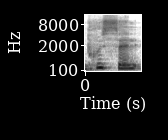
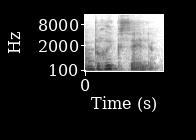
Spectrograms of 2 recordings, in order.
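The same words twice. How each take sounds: First: The middle x is sounded as a plain s. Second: The middle x is sounded as ks. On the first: The speaker calls it right. "vous avez raison, c'est Bruxelles" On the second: The speaker calls it wrong. "et pas Bruxelles"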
